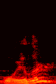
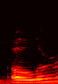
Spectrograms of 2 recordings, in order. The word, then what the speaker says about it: Euler: Oh, pronounced Euler? Is that right? I said Euler, I'm sorry. Not the E. Euler? It's Euler? It's Euler? Oh man, I've been saying Euler as well.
